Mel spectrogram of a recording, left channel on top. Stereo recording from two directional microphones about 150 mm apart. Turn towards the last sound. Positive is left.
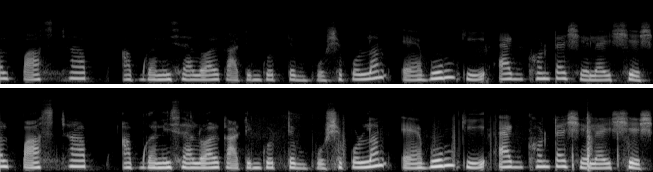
turn(degrees=-10)  # may be behind; listen again after turning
